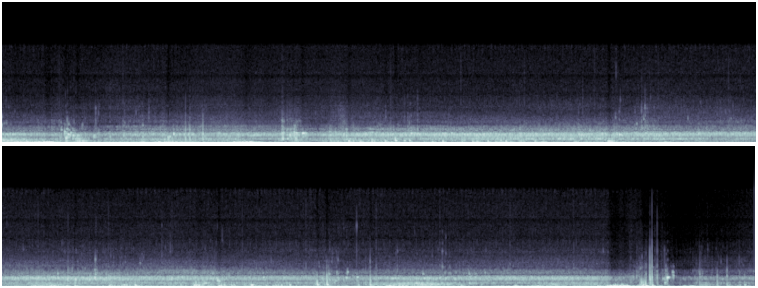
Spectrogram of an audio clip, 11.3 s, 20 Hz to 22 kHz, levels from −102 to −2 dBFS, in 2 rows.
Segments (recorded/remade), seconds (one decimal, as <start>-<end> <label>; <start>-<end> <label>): 0.0-1.4 recorded; 1.4-2.8 remade; 2.8-11.3 recorded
